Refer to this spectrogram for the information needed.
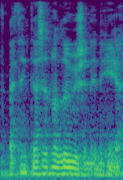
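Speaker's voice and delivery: whispering. Whispering a warning to the rest of the party: whisper. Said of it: "I'm gonna whisper to the rest of the party".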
